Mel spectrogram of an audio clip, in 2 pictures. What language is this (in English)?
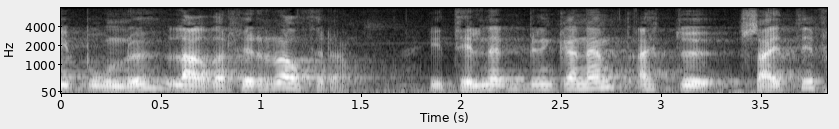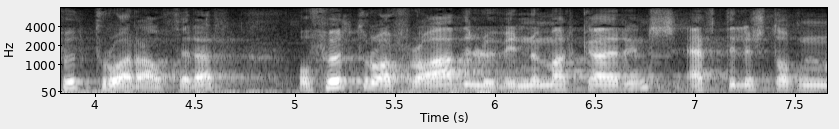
Icelandic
